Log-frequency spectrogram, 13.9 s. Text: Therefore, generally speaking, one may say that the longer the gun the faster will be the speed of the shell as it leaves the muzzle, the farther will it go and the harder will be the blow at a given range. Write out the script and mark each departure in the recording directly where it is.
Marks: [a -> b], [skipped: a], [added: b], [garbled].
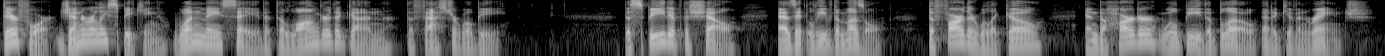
Therefore, generally speaking, one may say that the longer the gun the faster will be the speed of the shell as it [leaves -> leave] the muzzle, the farther will it go and the harder will be the blow at a given range.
